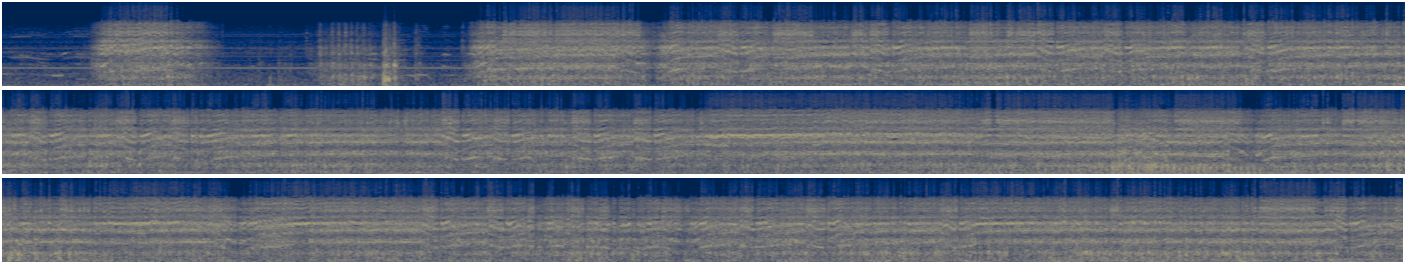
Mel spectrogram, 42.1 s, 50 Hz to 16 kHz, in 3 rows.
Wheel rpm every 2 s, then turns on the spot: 40, 20, 90, 150, 190, 200, 200, 170, 210, 200, 180, 220, 210, 190, 220, 190, 180, 140, 200, 220, 220.
2-4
